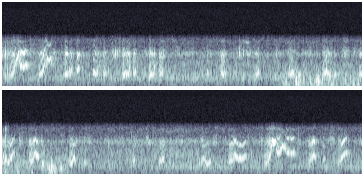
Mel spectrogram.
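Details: Guinea pig Maso eating a leaf, soft rising squeaks repeated in loose series, broken by a patch of low rustling near the middle.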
